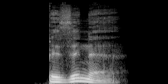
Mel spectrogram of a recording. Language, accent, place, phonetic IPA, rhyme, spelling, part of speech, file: German, Germany, Berlin, [bəˈzɪnə], -ɪnə, besinne, verb, De-besinne.ogg
- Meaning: inflection of besinnen: 1. first-person singular present 2. first/third-person singular subjunctive I 3. singular imperative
